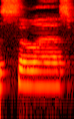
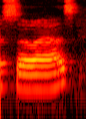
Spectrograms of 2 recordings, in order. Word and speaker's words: psoas: don't call it the soas for nothing I used to think it was a joke but it's actually um a combination of two muscles that ILO soaz and it's spelled PS OAS all right so that's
